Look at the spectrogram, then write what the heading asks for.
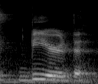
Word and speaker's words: beard: So this one, beard, is pronounced the same vowel sound as beer, as that cerveza, that first one, right? Beard, right? You're like right here. Mm-hmm. But we have that D sound.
